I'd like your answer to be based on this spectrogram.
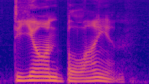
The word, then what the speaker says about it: Deon Blyan: Deon Blyan.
